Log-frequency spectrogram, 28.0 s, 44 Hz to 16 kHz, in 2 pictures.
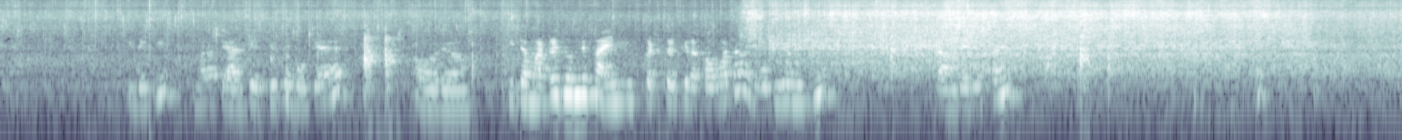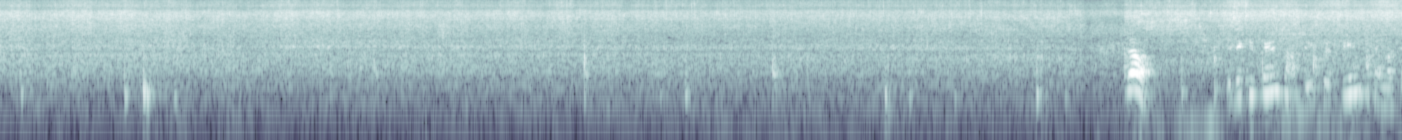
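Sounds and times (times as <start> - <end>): tomatoes sizzling in hot oil: 0.0 - 28.0
spatula scraping and tapping pan: 10.6 - 12.8, 22.8 - 24.9, 25.7 - 28.0.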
